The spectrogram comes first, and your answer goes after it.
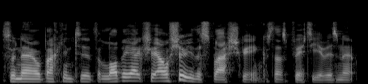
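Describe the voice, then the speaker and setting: A man's voice: medium pitch, fast talker, sharp tone, no echo, highs cut off. A man casting an esports match live, with casual, self-mocking patter, heard through a livestream headset microphone. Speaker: esports caster. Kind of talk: live game commentary.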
